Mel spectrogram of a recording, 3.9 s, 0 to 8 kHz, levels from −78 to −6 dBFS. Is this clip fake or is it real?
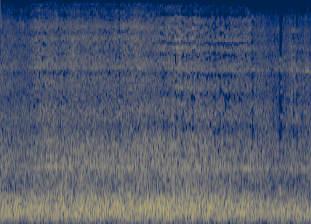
real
